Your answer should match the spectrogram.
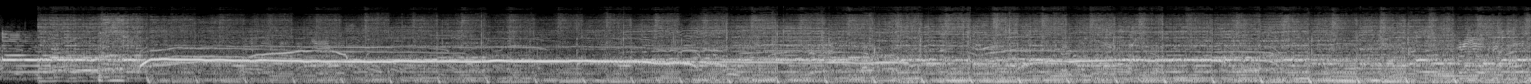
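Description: Dance music playing loudly: a long, high held melody line with bends over a steady beat that comes in about a second and a half in.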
